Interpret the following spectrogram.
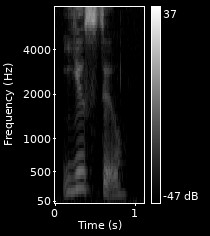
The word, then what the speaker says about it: used to: It's used to. Used to, although it's 2 words, we actually pronounce it as a single word. And we drop the D because the T sound is stronger.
